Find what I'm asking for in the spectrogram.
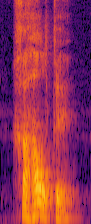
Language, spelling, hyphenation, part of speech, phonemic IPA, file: Dutch, gehalte, ge‧hal‧te, noun, /ɣəˈɦɑl.tə/, Nl-gehalte.ogg
- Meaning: content (numerical, as a fraction of a whole)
